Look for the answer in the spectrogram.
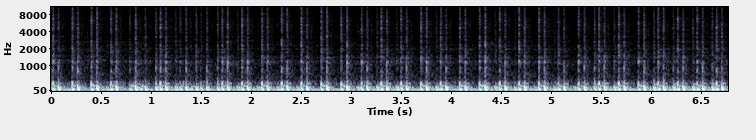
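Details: Harley-Davidson Milwaukee Eight with new S&S MK 136 crate engine and 550 cam, freshly installed, warming up: lumpy loud V-twin beat about 2.5 pulses/s, strong and steady; sounds healthy, probably needs fine tuning.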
